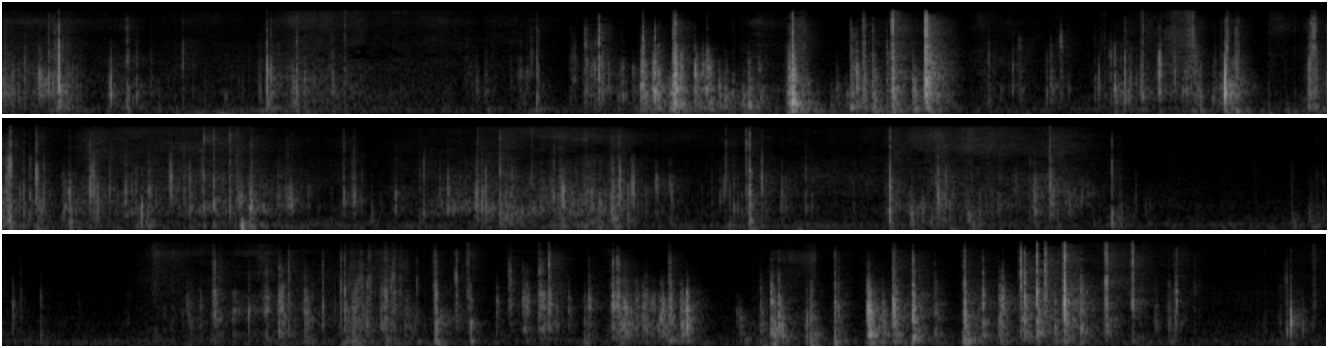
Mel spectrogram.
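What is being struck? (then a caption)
Paper magazine pages. Hands rub the stiff, crinkled pages of a water-damaged paper magazine flat and flip several pages, producing dense, bright crinkling and rustling with sharp crackles. A brief quiet pause falls in the middle before the crinkling resumes.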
